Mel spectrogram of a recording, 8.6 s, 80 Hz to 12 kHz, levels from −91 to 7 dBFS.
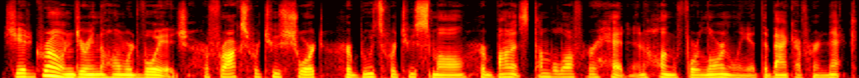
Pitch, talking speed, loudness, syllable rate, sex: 125 Hz, 225 wpm, -21 LUFS, 5.2 syllables/s, male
